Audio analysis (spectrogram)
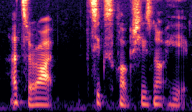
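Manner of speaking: quietly shrugging it off; calm, unbothered. Retold or imitated. Imagined partner calmly waiting at dinner, soft and unbothered.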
